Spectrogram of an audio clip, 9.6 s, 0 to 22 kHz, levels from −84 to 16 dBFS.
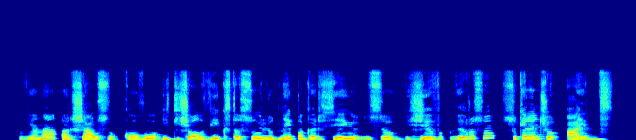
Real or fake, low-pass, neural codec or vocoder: real; 10.8 kHz; none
